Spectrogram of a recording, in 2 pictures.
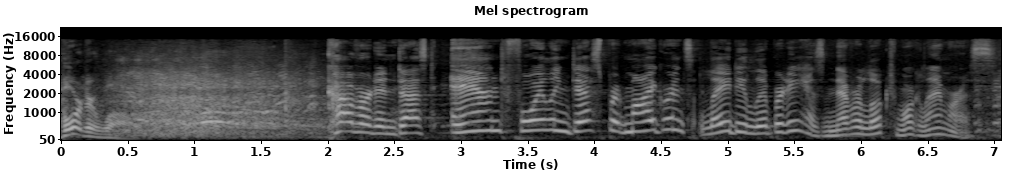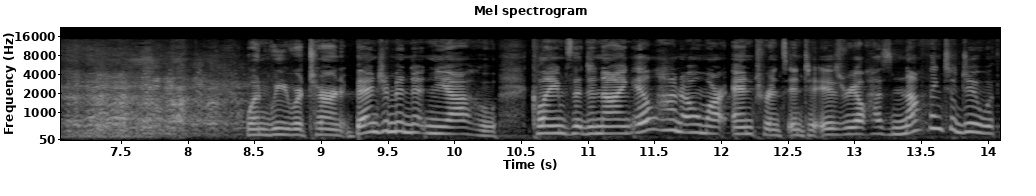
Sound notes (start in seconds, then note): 8.5 audience laughter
